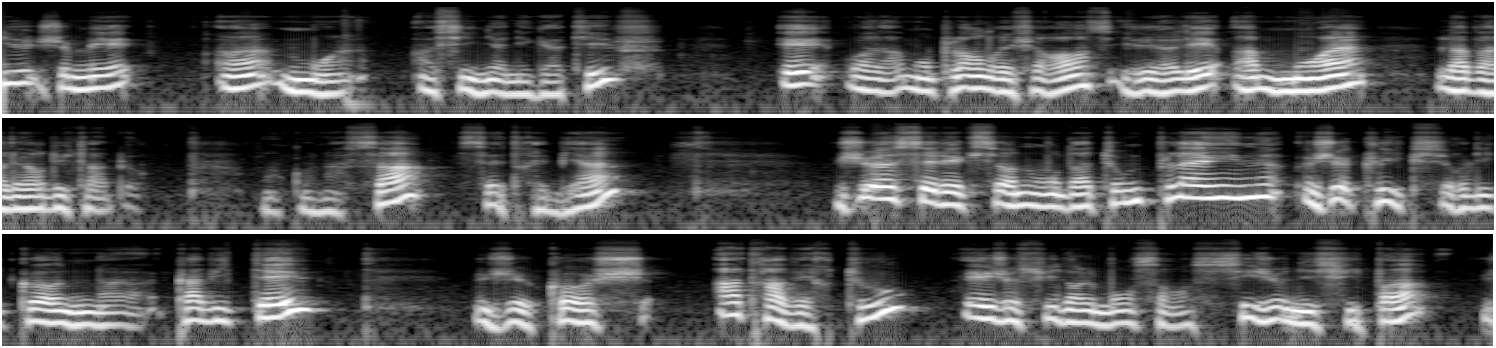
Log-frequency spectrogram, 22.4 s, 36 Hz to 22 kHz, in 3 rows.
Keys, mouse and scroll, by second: 0.1 typing, 1.6 KP_Subtract, 1.6 typing, 3.3 click, 4.7-5.5 drag, 7.7-8.7 drag, 9.5-10.2 drag, 9.5 typing, 11.1 click, 12.5 click, 15.7 click, 17.5 click, 18.5 click, 19.7-20.5 drag, 21.6 click.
